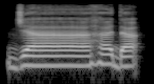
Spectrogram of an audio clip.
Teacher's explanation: جیم پر الف مدہ ہے، اس کو 2 حرکات کھینچ کر پڑھیں گے.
